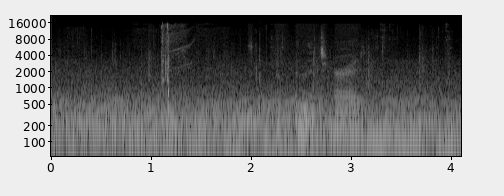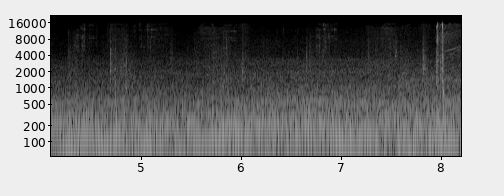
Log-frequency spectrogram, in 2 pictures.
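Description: Footsteps tread slowly over gritty ground.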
